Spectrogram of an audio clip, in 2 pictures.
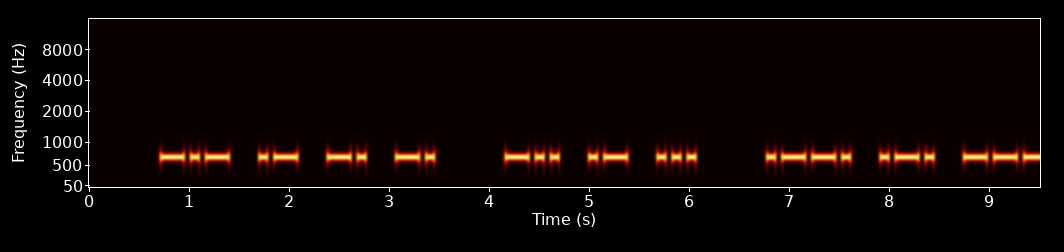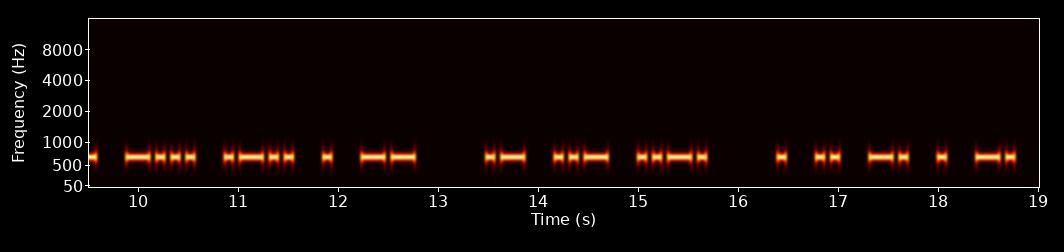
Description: Morse code, heard as a keyed tone, about 16 wpm, spaced as for 14 wpm, 680 Hz. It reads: KANN DAS PROBLEM AUF EINEN
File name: Morsekurs / Witze / Witz 21. Juni 2022 70 F80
